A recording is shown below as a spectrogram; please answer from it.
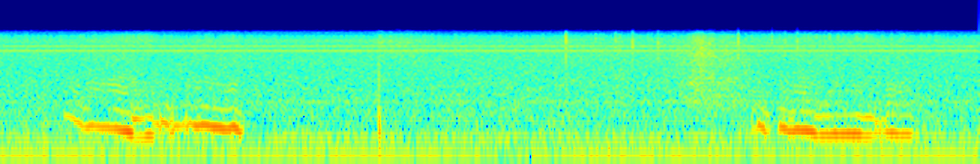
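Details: Domestic cat asleep and snoring softly, two quiet, low, quavering rasps about four seconds apart over a steady background hum.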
